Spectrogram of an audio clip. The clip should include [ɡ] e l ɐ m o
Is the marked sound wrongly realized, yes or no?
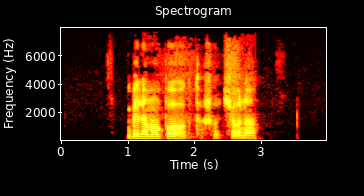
yes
